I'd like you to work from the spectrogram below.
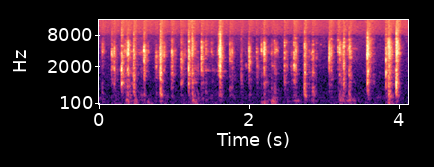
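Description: Quick, irregular bursts of computer keyboard typing sound close by during a live online auction stream, with crisp clicks clustered in short runs and brief pauses between them and no voices.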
